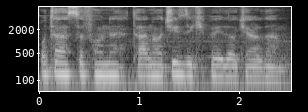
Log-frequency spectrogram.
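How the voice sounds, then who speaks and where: A man reading a scripted first-person horror story in a steady, even way. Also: mid-range voice, over music.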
